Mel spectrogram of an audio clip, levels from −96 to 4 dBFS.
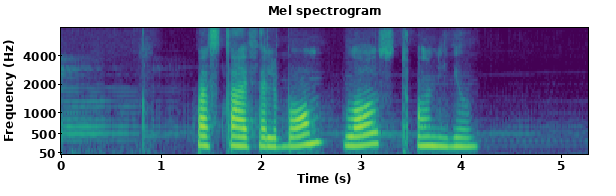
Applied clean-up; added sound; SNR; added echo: neural separator model SepFormer DNS4.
